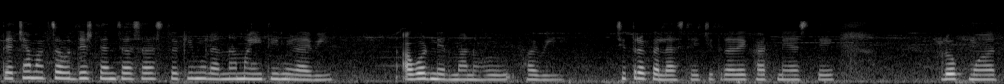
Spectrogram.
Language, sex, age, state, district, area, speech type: Marathi, female, 30-45, Maharashtra, Osmanabad, rural, spontaneous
